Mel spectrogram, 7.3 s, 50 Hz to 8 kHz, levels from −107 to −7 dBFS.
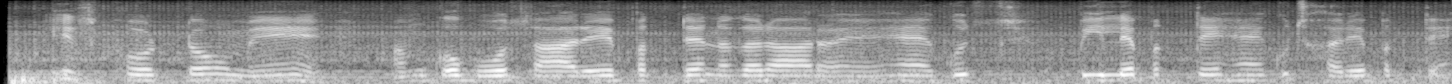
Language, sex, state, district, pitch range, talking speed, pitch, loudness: Hindi, female, Haryana, Rohtak, 175-190 Hz, 150 wpm, 185 Hz, -17 LUFS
